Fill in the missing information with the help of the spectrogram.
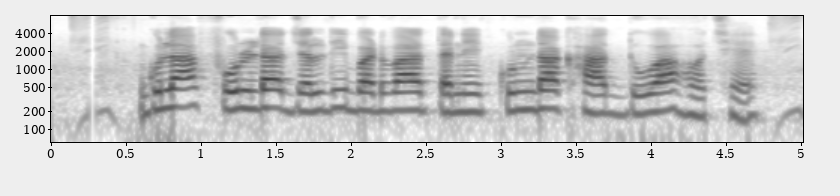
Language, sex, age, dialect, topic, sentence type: Magahi, female, 25-30, Northeastern/Surjapuri, agriculture, question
